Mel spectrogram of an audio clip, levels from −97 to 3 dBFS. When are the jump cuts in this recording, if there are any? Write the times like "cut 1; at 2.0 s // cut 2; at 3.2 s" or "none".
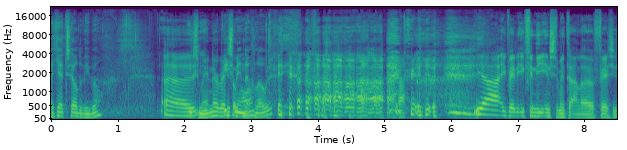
none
